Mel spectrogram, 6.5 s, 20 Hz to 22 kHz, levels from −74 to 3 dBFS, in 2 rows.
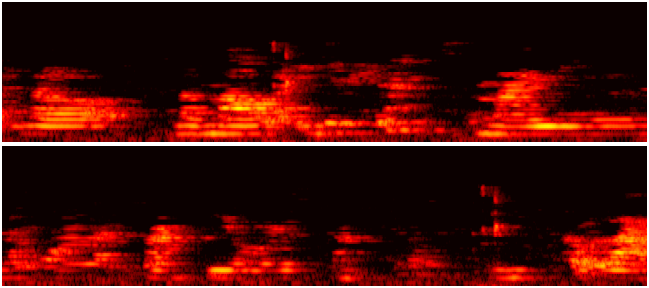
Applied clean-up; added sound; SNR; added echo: classical method WPE with log-MMSE.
